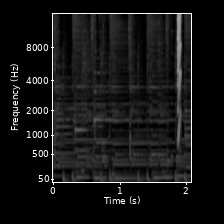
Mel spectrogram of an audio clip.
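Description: Upbeat background music with a steady bass line. Near the end, a short, loud pop sound effect that sweeps quickly upward in pitch.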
